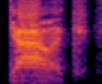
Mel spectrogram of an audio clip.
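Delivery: garlic said kalik, r dropped mid-word; Boston garlic. Shown as a demonstration. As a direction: swallow the r in the middle of garlic, loud. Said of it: "weird version of words is right in the center".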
